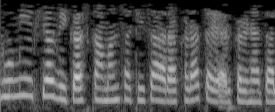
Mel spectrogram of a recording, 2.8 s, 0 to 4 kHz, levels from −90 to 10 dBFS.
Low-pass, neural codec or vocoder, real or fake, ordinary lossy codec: 3.6 kHz; none; real; none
